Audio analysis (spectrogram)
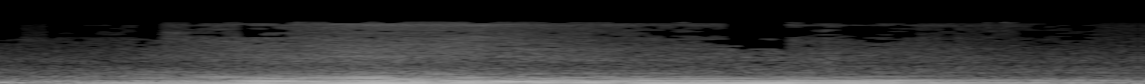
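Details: Male house cat snoring while asleep: a deep, low rumble with a fast pulsing texture that swells over about two seconds, holds, then fades, like one long breath cycle; no other sounds.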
